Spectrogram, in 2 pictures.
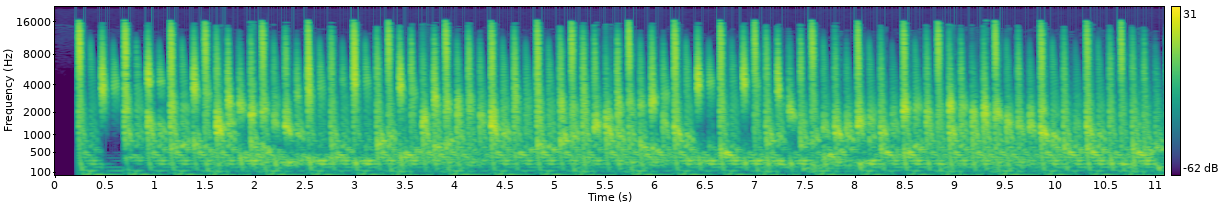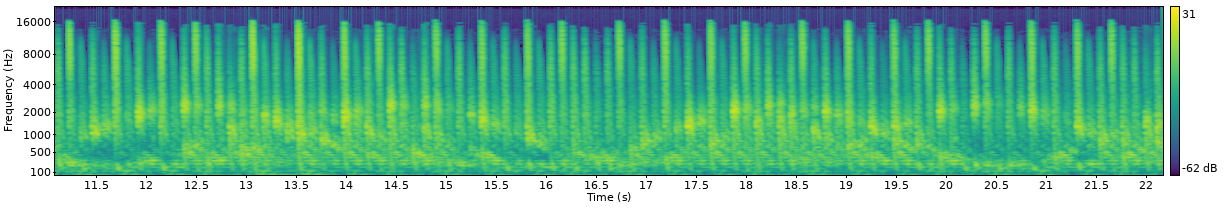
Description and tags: motion delay sound 1
sound crested in ableton with motion delay effect.
sound, dance, motion, electronic, loop, ableton, delay, techno, live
